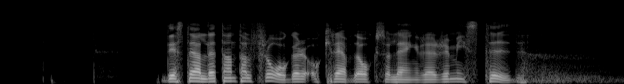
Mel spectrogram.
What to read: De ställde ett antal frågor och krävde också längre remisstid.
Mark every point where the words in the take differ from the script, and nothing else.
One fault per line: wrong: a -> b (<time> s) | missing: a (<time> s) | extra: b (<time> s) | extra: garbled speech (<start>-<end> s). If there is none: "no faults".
no faults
